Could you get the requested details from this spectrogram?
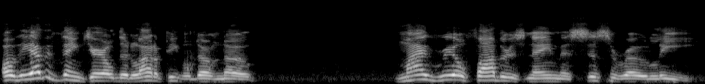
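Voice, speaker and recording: Chatting with viewers on his livestream, this older host rambles in a folksy way and laughs at his own jokes. Born in Ohio and raised in Florida and South Georgia, he has a slight Southern drawl, a fairly high, expressive voice and a somewhat slow delivery, all captured on dull lo-fi audio.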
